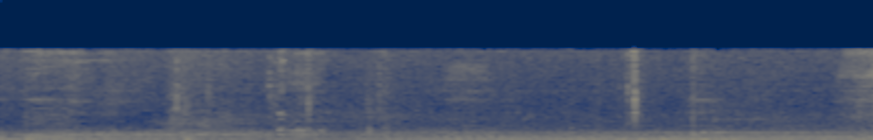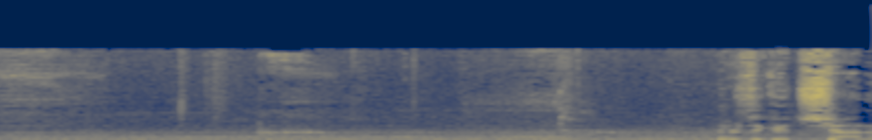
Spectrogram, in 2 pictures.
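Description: A vehicle rolls steadily along a road with a low rumble.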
